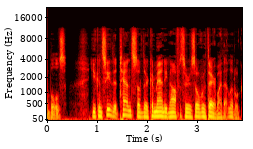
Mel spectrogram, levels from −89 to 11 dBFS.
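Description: At 3.32 s, compressed frames skipped: about two 46.4 ms frames never reached the output, so the speech jumps ahead.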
